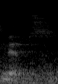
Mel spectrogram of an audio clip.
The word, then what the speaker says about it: SNPs: Yeah, which is pronounced SNP, pronounced SNPs.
